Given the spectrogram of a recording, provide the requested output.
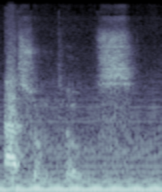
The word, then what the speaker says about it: asymptote: is the concept of asymptotes be true some tow you don't pronounce that P I suppose but is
